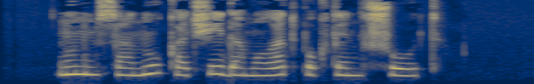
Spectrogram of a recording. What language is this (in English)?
Mari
